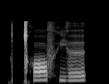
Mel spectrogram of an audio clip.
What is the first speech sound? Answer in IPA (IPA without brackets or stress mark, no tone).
ǀʰ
